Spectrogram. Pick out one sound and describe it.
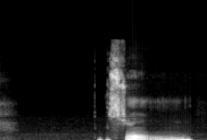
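A short game menu sound plays as an inventory opens.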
